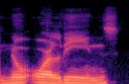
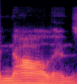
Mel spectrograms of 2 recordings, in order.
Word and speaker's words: New Orleans: You don't say New Orleans. Say Nolans. That's how you do it.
